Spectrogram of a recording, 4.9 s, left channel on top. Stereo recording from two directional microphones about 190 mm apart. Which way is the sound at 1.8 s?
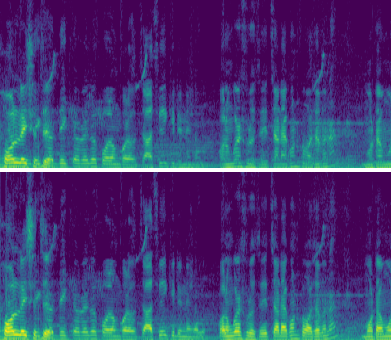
35° right (ahead or behind).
